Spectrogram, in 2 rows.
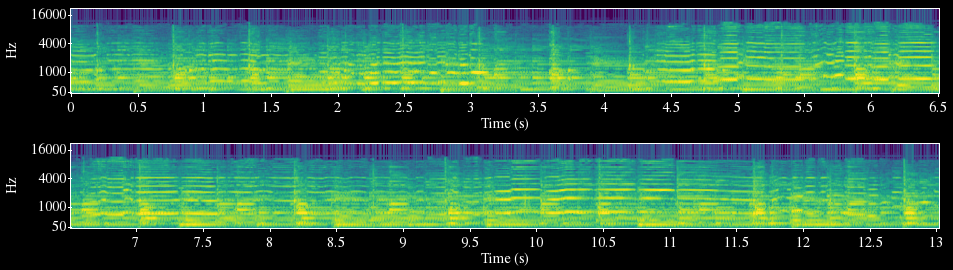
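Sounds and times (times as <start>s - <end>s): plucked zither notes: 0.0s - 13.0s
violin melody with vibrato: 0.0s - 13.0s.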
